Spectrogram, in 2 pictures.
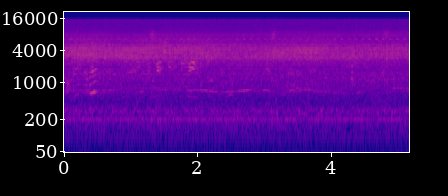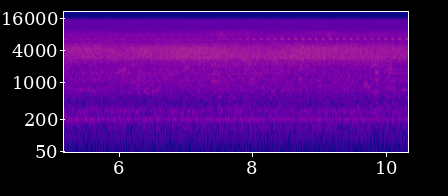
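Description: Open-air ground ambience: a steady hiss with a constant low hum, with a few faint, distant shouts from players in the first three seconds.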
